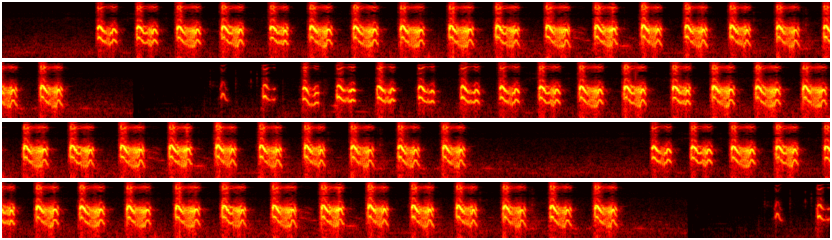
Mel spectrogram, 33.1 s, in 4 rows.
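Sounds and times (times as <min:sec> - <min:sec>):
See-see partridge harsh calls: 0:00.9 - 0:09.0, 0:10.4 - 0:21.3, 0:23.0 - 0:31.1, 0:32.5 - 0:33.1.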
